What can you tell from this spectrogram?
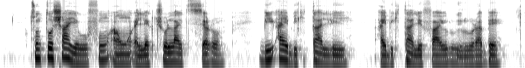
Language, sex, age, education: Yoruba, male, 15-29, tertiary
